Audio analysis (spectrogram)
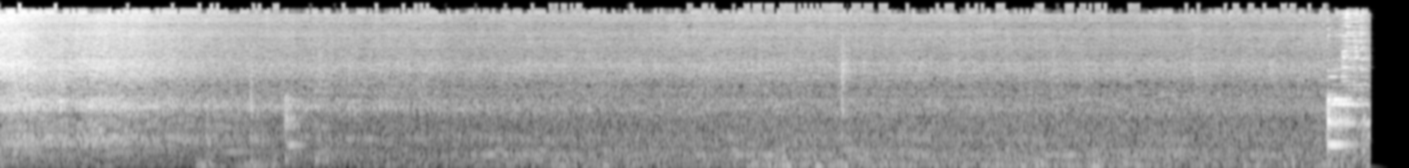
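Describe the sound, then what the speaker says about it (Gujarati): Cowpea vegetable curry being tempered in a pan, a continuous close sizzle and hiss of frying with occasional stirring clicks, loud at first then settling into a steady crackle, ending with a brief louder burst. "ચોરીનું શાક વઘારે છે મારી મમ્મી"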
